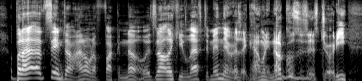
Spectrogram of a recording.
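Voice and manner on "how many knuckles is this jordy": as creepy as possible, put-on voice. Retelling what was said to Jordy: retelling own creepy voice. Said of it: "me being as creepy as I could".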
